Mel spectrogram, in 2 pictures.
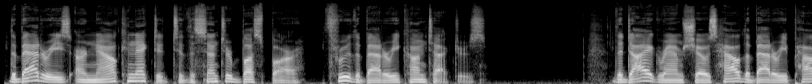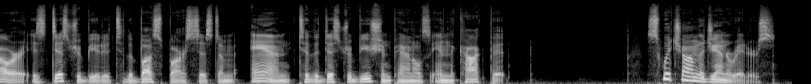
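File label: English US male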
